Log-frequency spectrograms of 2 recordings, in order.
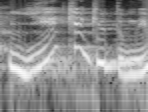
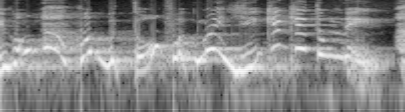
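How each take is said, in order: First: Said in the usual way. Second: High, teary half-laughing wail. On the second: Acted. Mother wails over wasted food. (ऊँची, रोती-हँसती चीख़)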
